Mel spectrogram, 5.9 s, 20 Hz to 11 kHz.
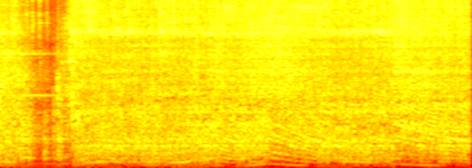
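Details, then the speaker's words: Vintage McCulloch 2-10 chainsaw after new rings, seals and electronic ignition, carburetor only adjusted: a high, buzzy two-stroke drone whose pitch hunts instead of holding steady. Rough idle; sluggish and hard to start, owner suspects the carburetor needs a kit. "all right like I said I think we probably needed to put a carburetor kid in this thing runs pretty good it doesn't Hales good as I like"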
